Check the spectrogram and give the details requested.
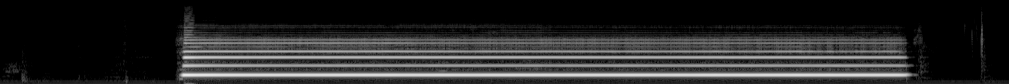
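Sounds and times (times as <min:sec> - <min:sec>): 
saxophone through a mixing desk: 0:01.8 - 0:09.2.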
